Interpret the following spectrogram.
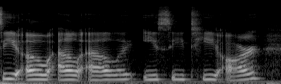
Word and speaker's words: Collectr: It's spelled like Tinder, so there's no R, so it's COLLECTR.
